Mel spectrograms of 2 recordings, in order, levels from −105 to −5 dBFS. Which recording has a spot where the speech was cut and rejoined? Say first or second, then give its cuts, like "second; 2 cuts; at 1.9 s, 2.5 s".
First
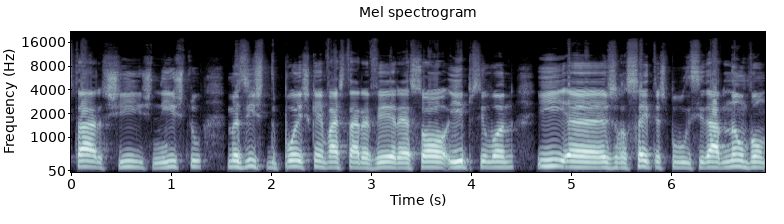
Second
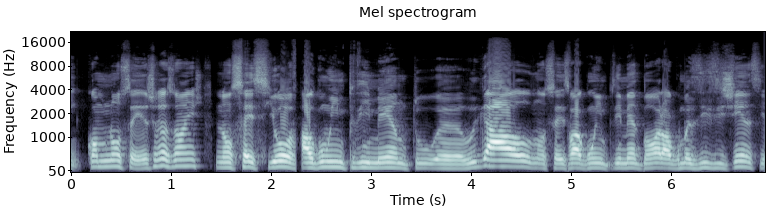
second; 4 cuts; at 1.4 s, 2.2 s, 5.0 s, 5.7 s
